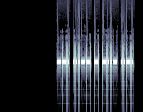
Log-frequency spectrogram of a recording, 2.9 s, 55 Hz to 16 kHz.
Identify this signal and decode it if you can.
Morse code, heard as a keyed tone, about 44 wpm, 700 Hz. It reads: G3TXF
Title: Call Signs Repeated 3x - 45wpm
